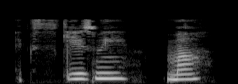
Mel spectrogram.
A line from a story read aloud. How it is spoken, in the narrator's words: I said timidly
